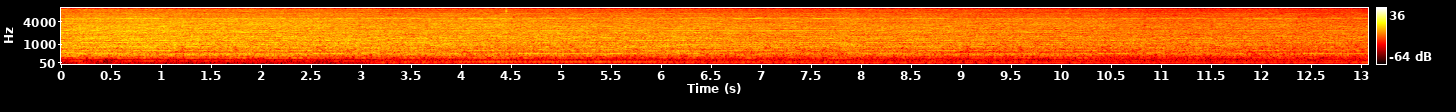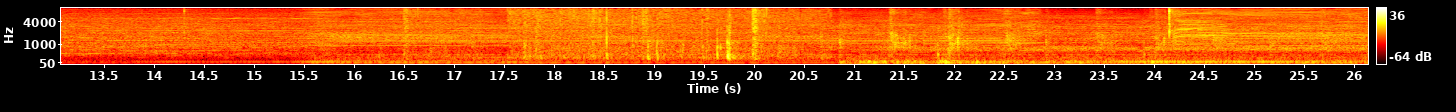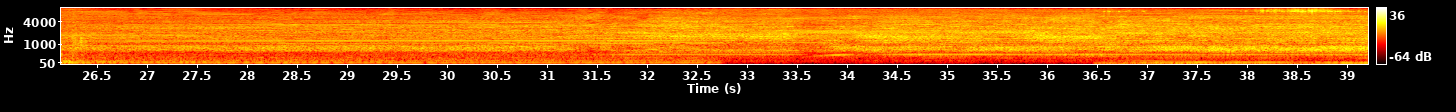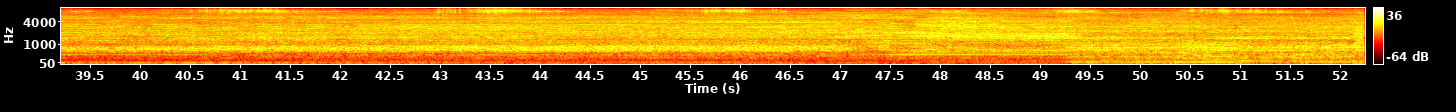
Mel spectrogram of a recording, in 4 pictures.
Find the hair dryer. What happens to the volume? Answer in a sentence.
The loudness of the hair dryer goes down, then up.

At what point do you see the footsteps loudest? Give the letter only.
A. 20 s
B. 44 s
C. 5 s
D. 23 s
A.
